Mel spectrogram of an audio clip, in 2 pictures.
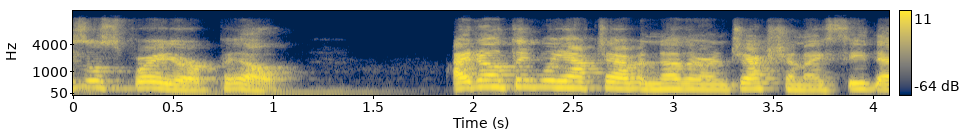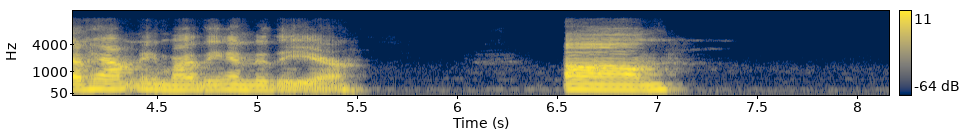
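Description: A middle-aged woman talks with animation, close to a microphone.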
